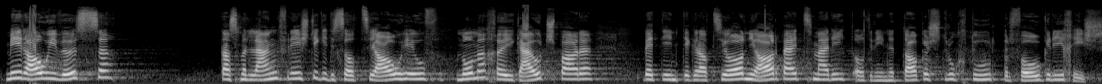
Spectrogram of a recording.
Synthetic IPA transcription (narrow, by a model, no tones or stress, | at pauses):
mɪːɾɑlːiʋʉsə | d̥ɑsməɾlɑŋfɾɪʃtɪɡidəsɔt͡sjɑːlɦɪlfnʊməχœʏɡæltʃpɑɾə | ʋɛtɪntɛɡɾɑt͡sjoːniɑːɾbɛɪtt͡smæɾit̪ʰɔd̥̪əɾinətɑɡəsʃtɾukχtuːɾɛɾfɔlɡɾiːχɪʃ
